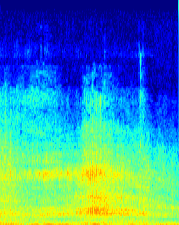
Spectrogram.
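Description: A Cobra car's engine revs hard with tires spinning, a continuous throaty droning roar that holds steady through the short burst with no voices over it.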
